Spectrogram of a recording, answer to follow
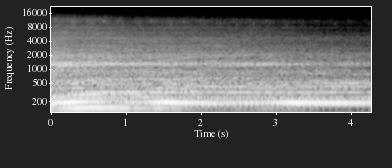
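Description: Ford Escort ZX2's 2.0-litre four-cylinder engine idling steadily, a low hum with a high whine over it, slowly fading.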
